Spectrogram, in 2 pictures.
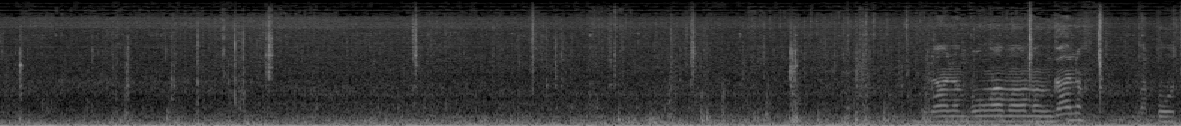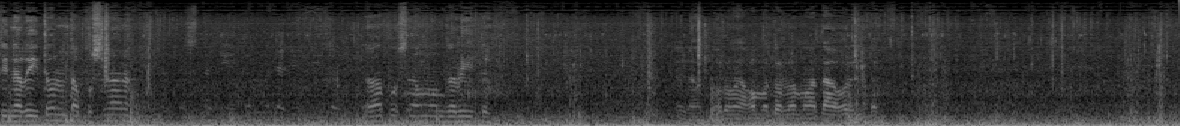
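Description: Tyres crunch and rumble over a dirt road.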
